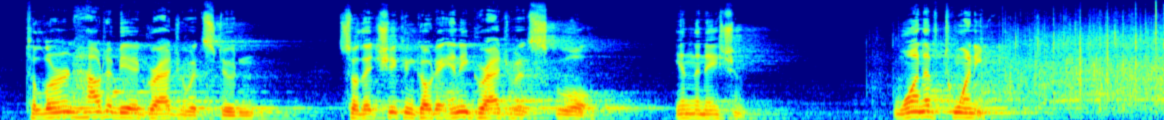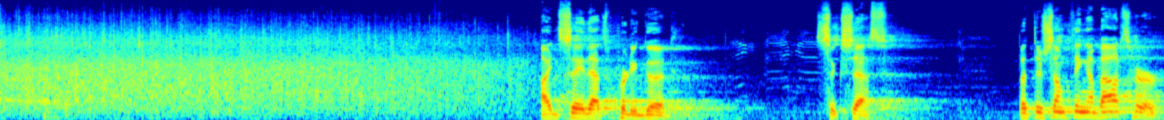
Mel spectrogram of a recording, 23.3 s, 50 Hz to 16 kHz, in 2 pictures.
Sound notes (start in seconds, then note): 11.4 applause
